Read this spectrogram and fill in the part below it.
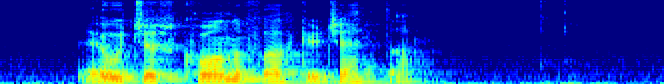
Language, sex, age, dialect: Faroese, male, 15-35, Norðuroyggjar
